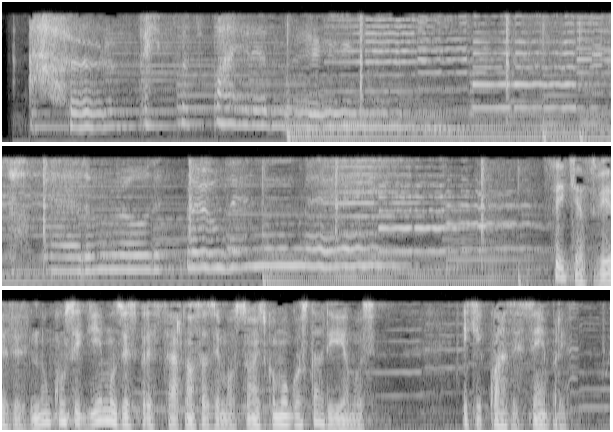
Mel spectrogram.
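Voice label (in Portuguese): DESCULPA ROMANTICA SUAVE, masculino; Desculpas; Telemensagens 2017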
